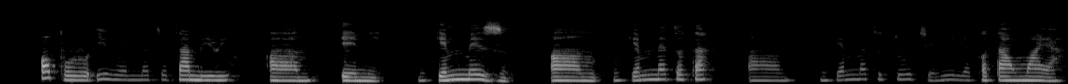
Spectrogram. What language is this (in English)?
Igbo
